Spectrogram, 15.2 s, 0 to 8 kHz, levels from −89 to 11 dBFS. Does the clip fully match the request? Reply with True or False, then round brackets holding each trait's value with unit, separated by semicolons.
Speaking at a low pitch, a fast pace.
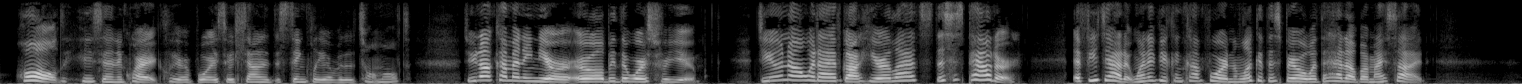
False (295 Hz; 240 wpm)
